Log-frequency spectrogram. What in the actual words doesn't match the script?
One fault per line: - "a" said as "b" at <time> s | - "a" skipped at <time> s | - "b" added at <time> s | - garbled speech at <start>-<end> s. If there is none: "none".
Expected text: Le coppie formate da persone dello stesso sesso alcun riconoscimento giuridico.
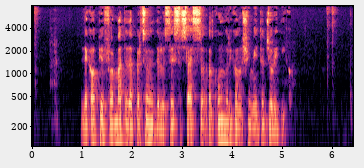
none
